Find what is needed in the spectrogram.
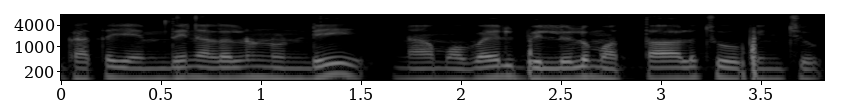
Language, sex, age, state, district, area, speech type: Telugu, male, 18-30, Andhra Pradesh, West Godavari, rural, read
